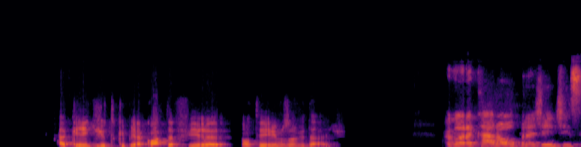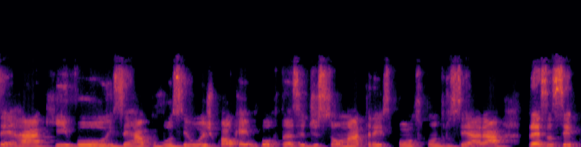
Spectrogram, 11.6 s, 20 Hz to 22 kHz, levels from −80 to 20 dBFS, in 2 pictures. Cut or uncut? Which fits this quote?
cut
